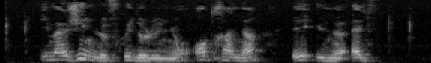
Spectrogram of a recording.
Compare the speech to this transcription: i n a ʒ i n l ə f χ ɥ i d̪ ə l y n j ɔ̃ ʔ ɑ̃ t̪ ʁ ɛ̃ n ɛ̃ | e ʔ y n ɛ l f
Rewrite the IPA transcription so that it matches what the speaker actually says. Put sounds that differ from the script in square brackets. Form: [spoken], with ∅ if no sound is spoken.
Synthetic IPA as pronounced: i [m] a ʒ i n l ə f χ ɥ i d̪ ə l y n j ɔ̃ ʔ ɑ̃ t̪ [χ] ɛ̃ n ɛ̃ | e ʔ y n ɛ l f

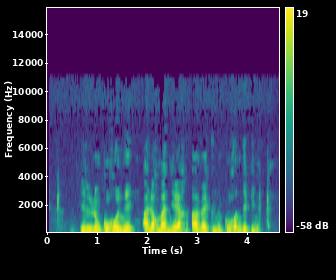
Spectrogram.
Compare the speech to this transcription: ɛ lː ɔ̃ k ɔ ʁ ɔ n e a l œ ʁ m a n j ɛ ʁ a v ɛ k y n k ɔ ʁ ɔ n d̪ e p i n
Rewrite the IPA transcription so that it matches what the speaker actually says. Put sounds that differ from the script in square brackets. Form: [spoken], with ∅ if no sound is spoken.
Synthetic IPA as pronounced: [i] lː ɔ̃ k [u] ʁ ɔ n e a l œ ʁ m a n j ɛ ʁ a v ɛ k y n k [u] ʁ ɔ n d̪ e p i n

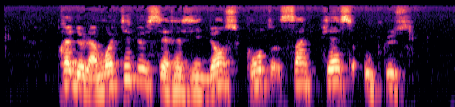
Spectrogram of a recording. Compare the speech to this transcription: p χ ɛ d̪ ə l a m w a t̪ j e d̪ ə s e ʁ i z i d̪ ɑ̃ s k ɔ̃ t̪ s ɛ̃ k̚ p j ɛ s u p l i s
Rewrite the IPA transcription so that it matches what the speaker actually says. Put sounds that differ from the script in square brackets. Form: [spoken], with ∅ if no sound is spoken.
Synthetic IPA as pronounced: p χ ɛ d̪ ə l a m w a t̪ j e d̪ ə s e ʁ [e] z i d̪ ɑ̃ s k ɔ̃ t̪ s ɛ̃ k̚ p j ɛ s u p l [y] s

